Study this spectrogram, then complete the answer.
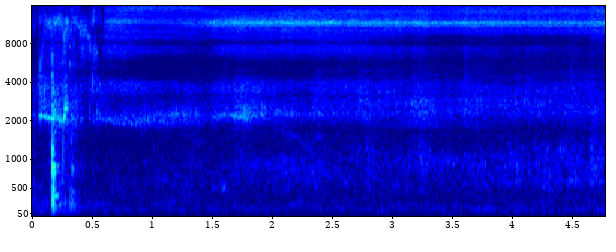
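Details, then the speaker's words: Ice bath chiller filter casing being refilled via the red button after reconnecting hoses: steady airy hiss with no pulsing as trapped air vents; normal, hiss stops once the casing is full of water. "And when the hissing is finished, we know that the filter casing is full of water."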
